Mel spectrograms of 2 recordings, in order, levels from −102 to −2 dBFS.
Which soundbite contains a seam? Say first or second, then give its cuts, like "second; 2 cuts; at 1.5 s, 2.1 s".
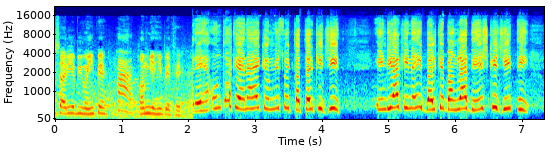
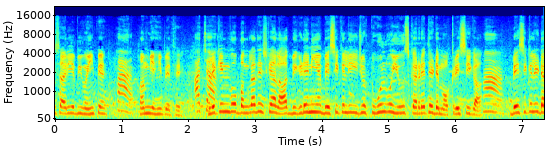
first; 1 cut; at 2.1 s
